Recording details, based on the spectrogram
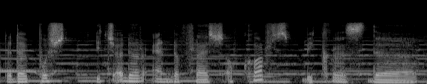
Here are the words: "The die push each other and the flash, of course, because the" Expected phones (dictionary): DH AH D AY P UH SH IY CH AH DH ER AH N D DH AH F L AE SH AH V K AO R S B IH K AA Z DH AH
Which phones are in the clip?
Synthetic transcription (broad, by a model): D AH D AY P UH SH IY CH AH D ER AH N D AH F L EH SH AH F K AO R S B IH K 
